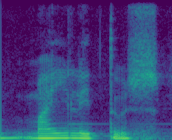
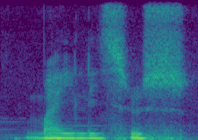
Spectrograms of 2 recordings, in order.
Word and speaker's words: Miletus: Iya talis of milicius meskipun tulisannya miletus kalau pakai lidah Inggris biasanya dibacanya mailitus tapi pakai lidah Yunani mailisus jadi talis of myisus tapi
